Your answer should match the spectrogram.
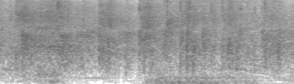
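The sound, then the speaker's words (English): A crowd applauds steadily for people coming forward to the altar to pray, dense overlapping clapping at an even loudness for about two seconds, with a faint murmur of voices beneath it. “Come on, give them a hand as they come.”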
